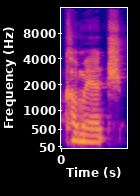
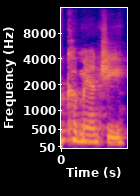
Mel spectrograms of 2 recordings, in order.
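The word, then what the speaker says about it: Comanche: high school graduate of uh comman Oklahoma or kamanche Oklahoma sorry I had to look up how to pronounce that because it looks easy and then I still did it wrong so so Noah press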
